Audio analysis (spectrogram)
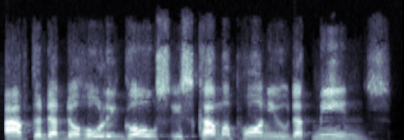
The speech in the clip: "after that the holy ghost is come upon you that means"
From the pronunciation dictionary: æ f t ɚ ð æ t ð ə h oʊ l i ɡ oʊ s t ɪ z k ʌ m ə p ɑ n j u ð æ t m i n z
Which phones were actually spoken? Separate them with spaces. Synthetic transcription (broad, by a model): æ f t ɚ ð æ t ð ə h oʊ l i ɡ oʊ s t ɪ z k ʌ m ə p ɑ n j u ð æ t m i n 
